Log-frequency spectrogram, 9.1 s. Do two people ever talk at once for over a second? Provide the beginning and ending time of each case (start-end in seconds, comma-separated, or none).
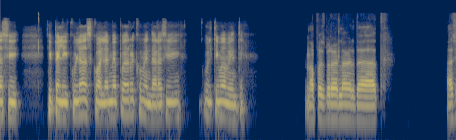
none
